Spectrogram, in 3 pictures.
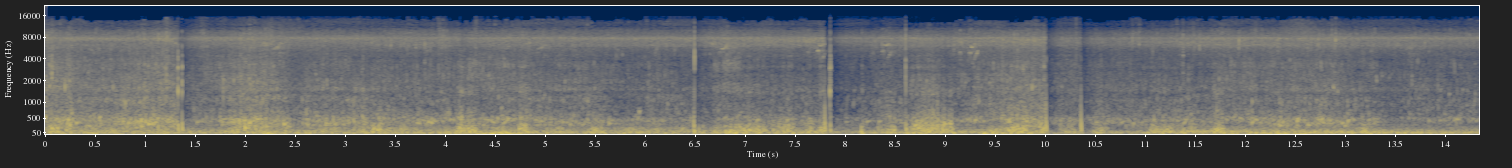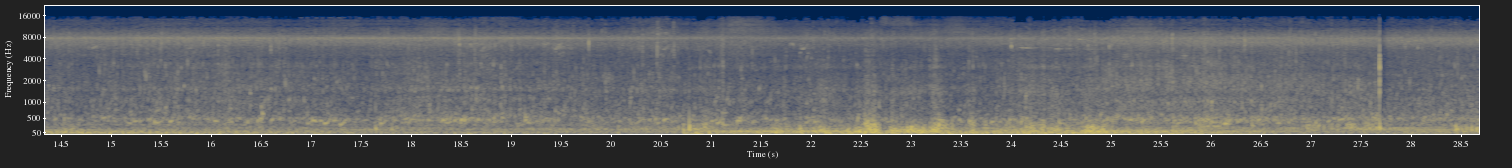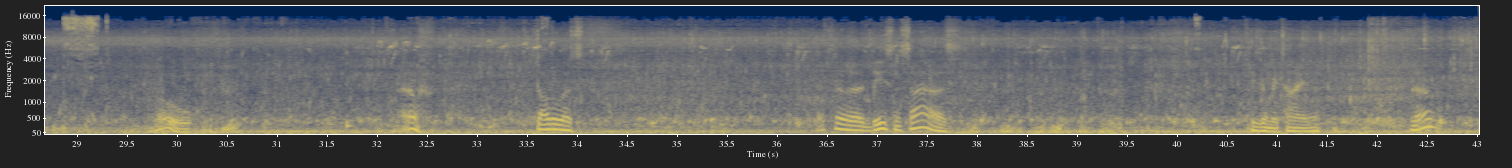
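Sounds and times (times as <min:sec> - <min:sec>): river water flowing: 0:00.0 - 0:43.0
wind buffeting microphone: 0:00.0 - 0:43.0
short clicks: 0:28.8 - 0:29.4.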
